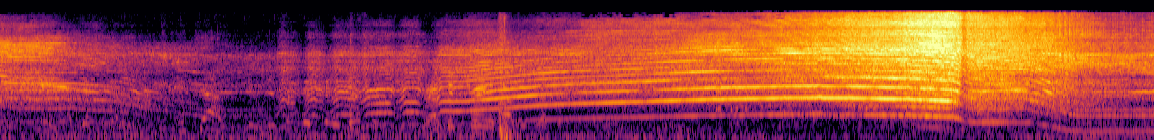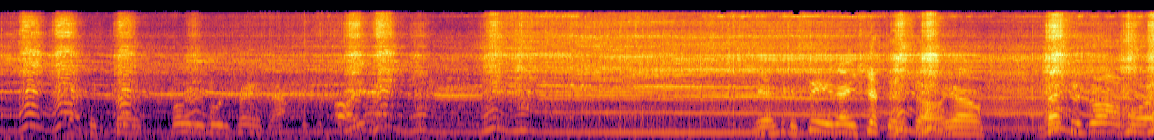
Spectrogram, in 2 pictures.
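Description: A toy car's electric motor whines loudly, rising in pitch as it speeds closer, then drops away.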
